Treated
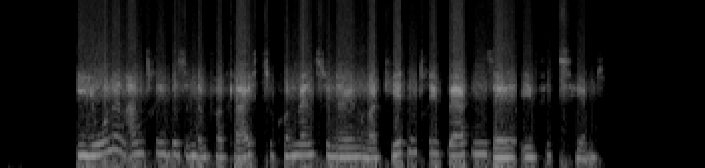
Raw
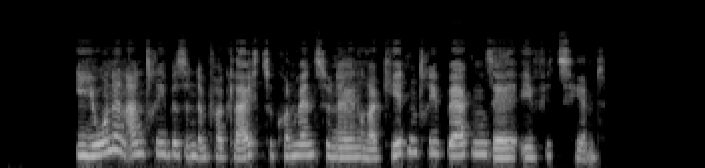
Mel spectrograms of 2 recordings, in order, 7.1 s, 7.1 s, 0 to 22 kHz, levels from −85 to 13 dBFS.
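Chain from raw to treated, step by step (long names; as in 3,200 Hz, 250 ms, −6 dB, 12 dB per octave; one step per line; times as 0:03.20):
one scale factor per block 3 bits
drawn EQ curve 120 Hz 0 dB, 350 Hz −23 dB, 1,900 Hz −24 dB, 2,900 Hz 0 dB, 5,600 Hz −18 dB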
